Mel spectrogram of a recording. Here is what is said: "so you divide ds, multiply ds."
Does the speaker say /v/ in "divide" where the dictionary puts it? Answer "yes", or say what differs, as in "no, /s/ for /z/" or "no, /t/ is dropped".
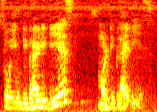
no, /b/ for /v/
